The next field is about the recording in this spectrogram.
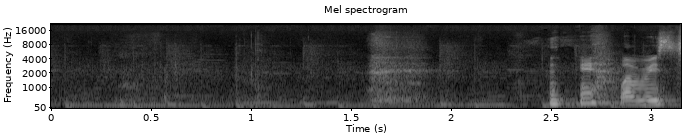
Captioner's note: laughs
